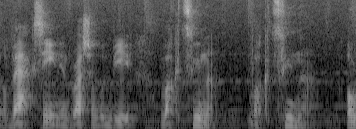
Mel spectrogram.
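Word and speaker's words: вакцина: So vaccine in Russian would be vaktsina, vaktsina. All right, that's unexpectedly happened. Yes, vaccine, so there's double C here, and that's when it changes. So it changes to vaktsina, vaktsina.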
